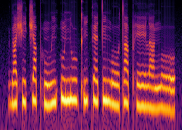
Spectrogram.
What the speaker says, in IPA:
ɡa˨ʃi˨ t͡ʃa˦pʰũ˨ βĩ˦ kũ˦ɲuː˦kʼi˦kɛ˦ tĩ˦ŋoː˨ta˦ pʰeː˨la˨ ŋoː˨

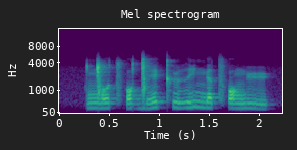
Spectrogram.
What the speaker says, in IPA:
ŋ͡ǀot͡sʼɔɡ͡ǀekʰʉ ðiŋɛ t͡sʼɔŋy

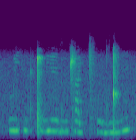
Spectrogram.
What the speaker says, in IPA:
ujçudǃṳjeːd ũǁajǀʰe̤dŋ͡ǃiː

